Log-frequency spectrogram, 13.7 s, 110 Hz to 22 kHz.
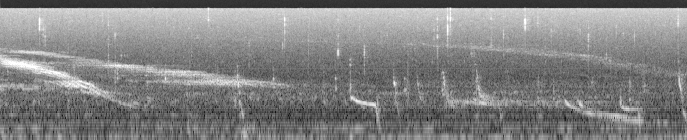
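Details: Under thick sea ice in McMurdo Sound, Antarctica, Weddell seals heard from an observatory 21 m below the ice in November 2017: slow falling glissando whistles, short hooked chirps and overlapping trills above a constant low hum.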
